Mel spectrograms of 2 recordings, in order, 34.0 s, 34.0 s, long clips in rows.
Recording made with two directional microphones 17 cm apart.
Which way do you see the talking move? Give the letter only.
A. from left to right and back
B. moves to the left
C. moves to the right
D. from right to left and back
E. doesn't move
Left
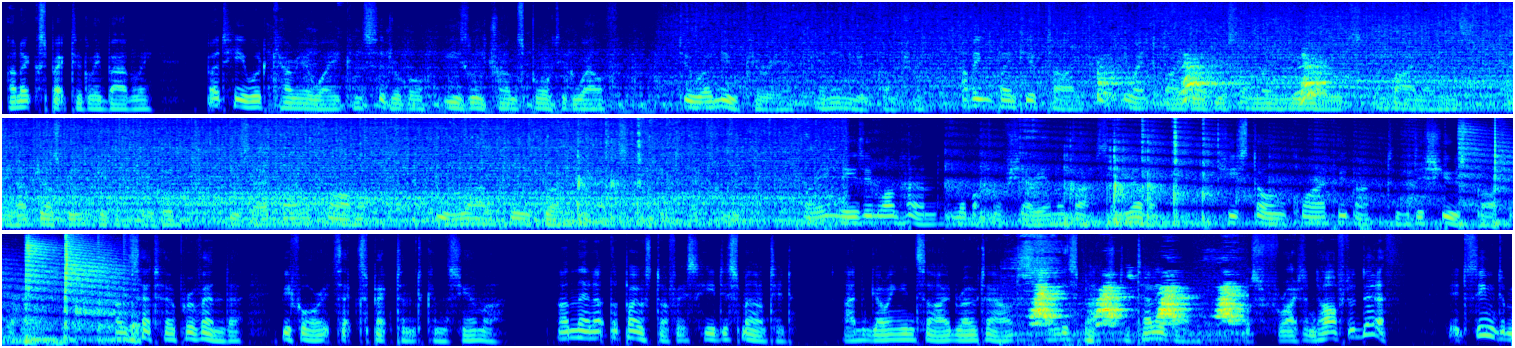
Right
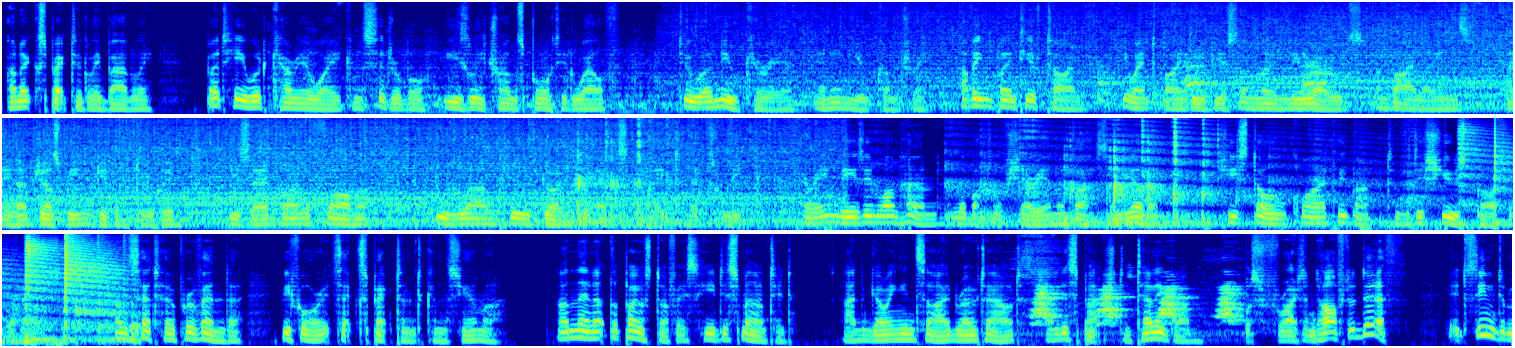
E.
